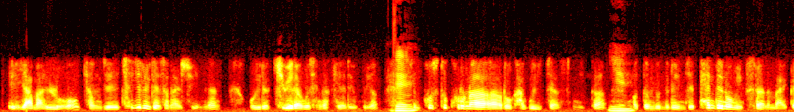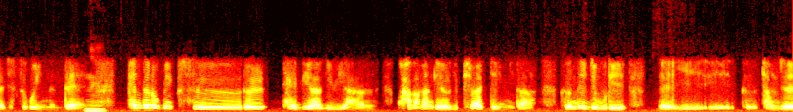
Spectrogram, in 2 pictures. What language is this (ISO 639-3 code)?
kor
